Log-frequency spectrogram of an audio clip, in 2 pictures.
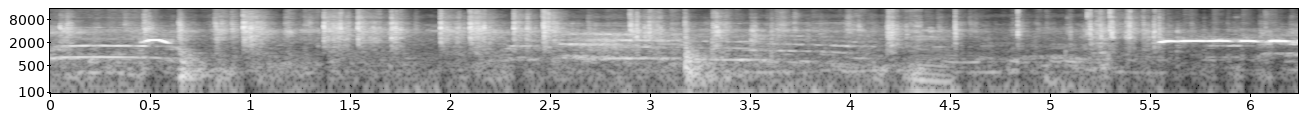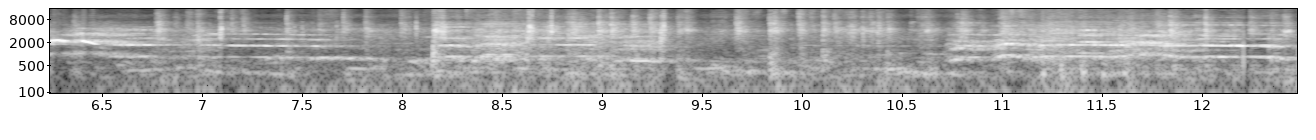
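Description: Racing pigeons cooing in a loft's trap cage, among other birds calling, with a louder high, wavering call about halfway in and scattered clicks.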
